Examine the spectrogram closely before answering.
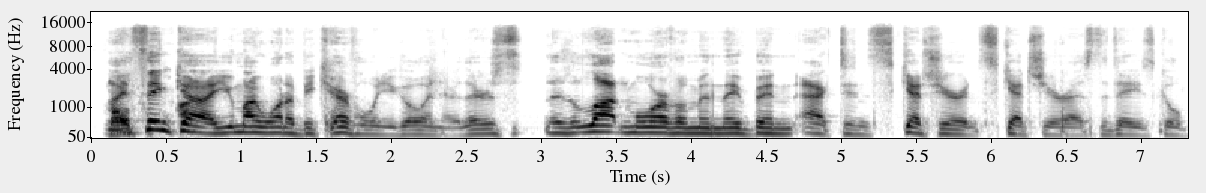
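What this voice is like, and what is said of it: Dwarf character voice. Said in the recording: “in a dwarf voice”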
